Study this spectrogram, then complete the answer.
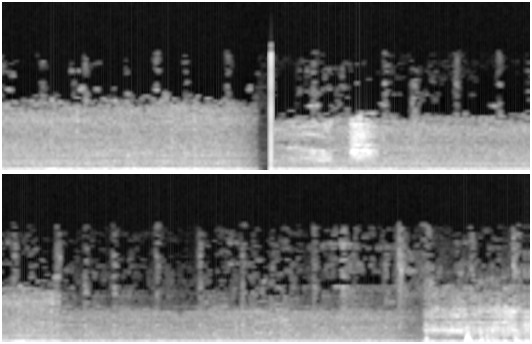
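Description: A car engine rumbles steadily while driving.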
